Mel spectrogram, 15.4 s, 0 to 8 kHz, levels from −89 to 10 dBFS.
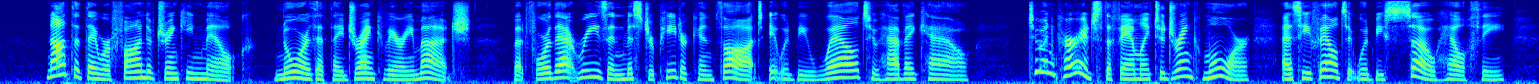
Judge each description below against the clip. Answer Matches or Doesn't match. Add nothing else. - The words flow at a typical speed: Matches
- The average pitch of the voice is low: Doesn't match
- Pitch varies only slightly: Doesn't match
